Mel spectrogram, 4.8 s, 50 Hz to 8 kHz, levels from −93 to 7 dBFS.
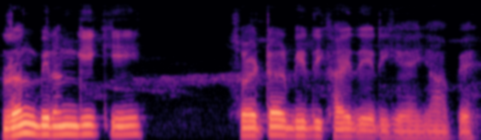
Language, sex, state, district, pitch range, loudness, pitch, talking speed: Hindi, male, West Bengal, Alipurduar, 100-135 Hz, -18 LUFS, 120 Hz, 135 wpm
